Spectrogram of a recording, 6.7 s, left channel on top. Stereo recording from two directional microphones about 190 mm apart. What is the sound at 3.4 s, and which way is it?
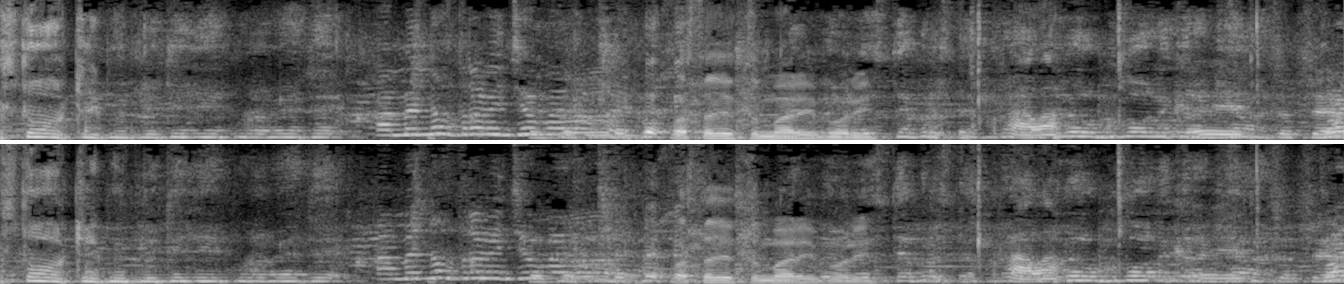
Speech, 5° right (ahead or behind).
